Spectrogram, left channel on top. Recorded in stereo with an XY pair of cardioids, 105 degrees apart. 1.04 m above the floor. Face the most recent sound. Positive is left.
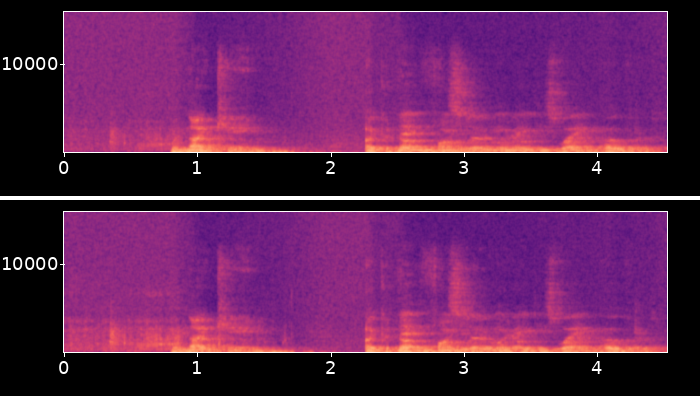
turn(degrees=-10)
